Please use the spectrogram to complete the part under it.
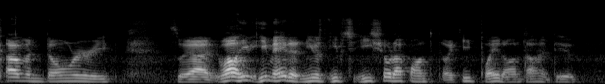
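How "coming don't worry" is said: mock southern accent with a twang. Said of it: "southern accent".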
